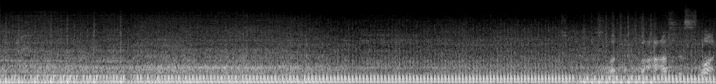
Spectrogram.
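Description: CF140 pit bike with a Lifan 140cc engine swap being ridden: a loud, steady single-cylinder drone held close throughout, with rattling and clatter over it and a brief dip near the end.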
